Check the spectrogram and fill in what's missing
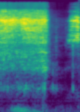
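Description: A spray bottle mists water over freshly inked pages in two hissing bursts: a long, close spray, a short pause, then a second, briefer spritz.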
